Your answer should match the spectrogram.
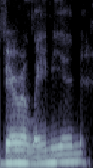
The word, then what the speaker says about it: Verulamian: The only pronunciation is Verulamian.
